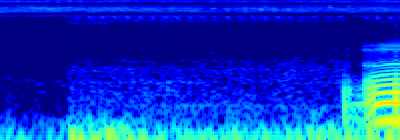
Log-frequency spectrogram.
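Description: Quiet background with only a faint low rumble, then a man's appreciative hummed 'mm-hmm' starting near the end.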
